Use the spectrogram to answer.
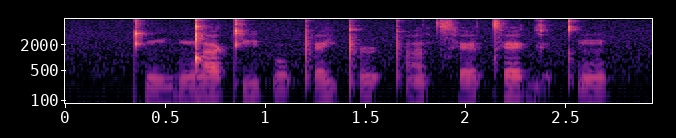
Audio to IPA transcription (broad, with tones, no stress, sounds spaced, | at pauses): kʰ ĩ˧ ɡ ŋ͡ǃ a˦ kʼ i˦ ʔ o˧ pʼ ɛ˧ j pʼ ə˞˧ ʔ pʼ ã˨˦ t͡sʰ ɛ˨˦ tʰ ɛ˦ ɡ ɛ̰˨ kʼ ũ˦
